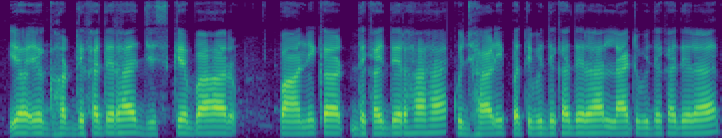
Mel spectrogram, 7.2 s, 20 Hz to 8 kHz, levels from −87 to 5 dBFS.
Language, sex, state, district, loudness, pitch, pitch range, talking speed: Hindi, male, Jharkhand, Palamu, -16 LUFS, 135 Hz, 130-140 Hz, 240 wpm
